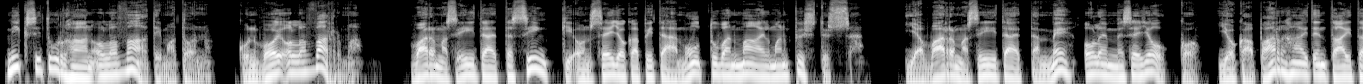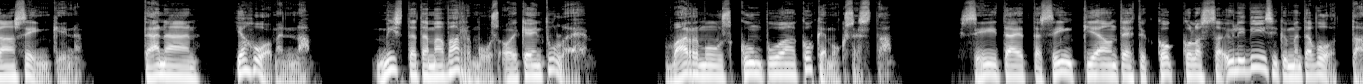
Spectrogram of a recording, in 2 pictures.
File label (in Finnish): Yritysdemo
